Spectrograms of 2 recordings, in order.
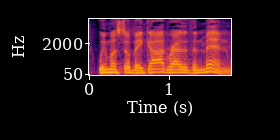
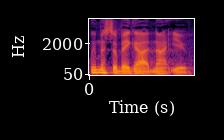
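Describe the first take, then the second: First: Louder and higher, a defiant proclamation; bold declaration. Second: Calm. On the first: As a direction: declare it boldly before the council. Apostles defy the council. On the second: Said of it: "they very calmly say". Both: Retold or imitated.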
